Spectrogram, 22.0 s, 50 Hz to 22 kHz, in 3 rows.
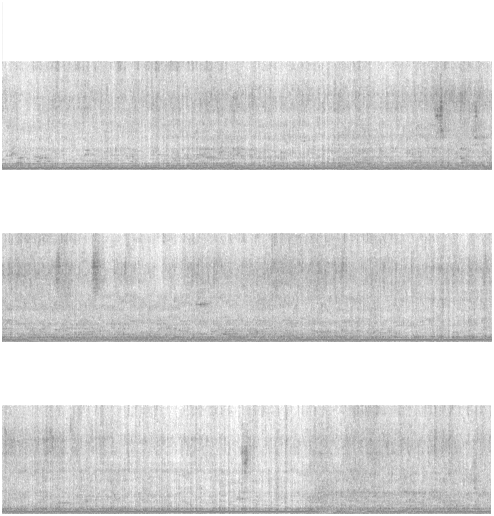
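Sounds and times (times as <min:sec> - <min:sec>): rumble of train tyres: 0:00.0 - 0:22.0
train motor whine: 0:07.5 - 0:22.0.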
